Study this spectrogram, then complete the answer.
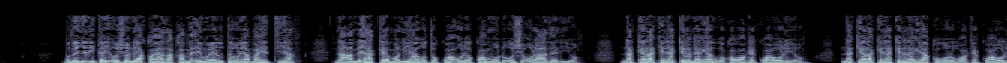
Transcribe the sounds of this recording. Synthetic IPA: moðed͡ʑeɾiŋɡaioɕ̬iɔneakɔjaðakamɛ̰ʔemwɛjaɾutaoɾeamahetia | naːmeɦakɛmɔnijaɣotokwaʔoɾeɔkwamoːndooɕijɔ̰ʔoɾaːðɛɾiɔ | nakeaɾakeɾeakenɛnɛɣeaɣwɔkɔɣwak̬ɛkwaoɾeɔ | nakeaɾakeɾeakenɛnɛɣeakoɣoɾoɣwakɛkwaoɾe

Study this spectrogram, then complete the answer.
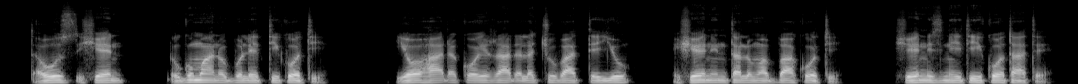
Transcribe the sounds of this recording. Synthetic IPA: t̪ʰʼɐʔuːsɪʃe̞ːn | ᶑʊɡʊmaːnɔbːɔleːt̪ːiːko̞ːt̪ɪ | jo̞ːɦaːᶑɐko̞ːɪrːaːᶑɐlɐt͡ʃːuːbaːt̪ːejːuː | ʔɪ̰ʃe̞ːnɪnt̪ɐlʊmɐbːaːko̞ːt̪ɪ̰ | ʃeːnɪs̬niːt̪iːko̞ːt̪aːt̪ɛ̰

